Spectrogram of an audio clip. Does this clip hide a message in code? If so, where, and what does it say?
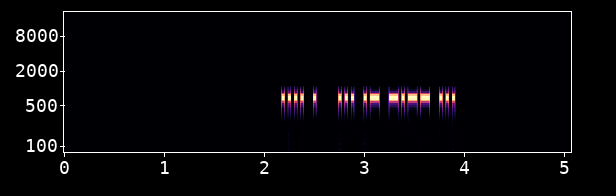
Yes: Morse code from 2.2 to 3.9 s, heard as a keyed tone, about 38 wpm, 700 Hz. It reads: HE SAYS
